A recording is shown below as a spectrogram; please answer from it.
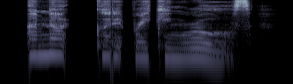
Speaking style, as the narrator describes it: Halliday mumbles behind me

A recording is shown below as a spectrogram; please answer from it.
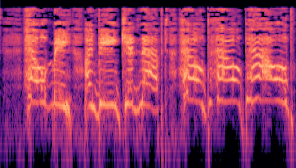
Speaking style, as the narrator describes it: Wayne screamed, his voice cracking

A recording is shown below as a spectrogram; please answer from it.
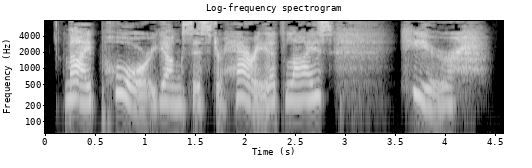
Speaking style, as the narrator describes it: sighed Miss Valentine

